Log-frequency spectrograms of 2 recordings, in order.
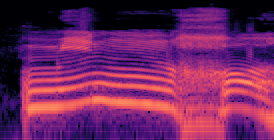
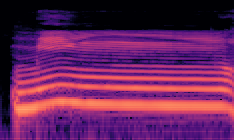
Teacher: nun sukun bertemu ko maka membacanya jelas jelas Minho coba Min Kho tidak boleh mining Iya jangan ada dengungnya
